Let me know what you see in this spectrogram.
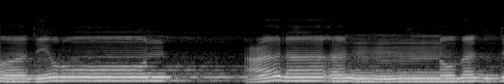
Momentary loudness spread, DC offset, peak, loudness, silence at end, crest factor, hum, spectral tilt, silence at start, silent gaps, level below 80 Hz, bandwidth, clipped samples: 13 LU; under 0.1%; -6 dBFS; -18 LUFS; 0 s; 12 dB; none; -9.5 dB/octave; 0 s; none; -62 dBFS; 6.2 kHz; under 0.1%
